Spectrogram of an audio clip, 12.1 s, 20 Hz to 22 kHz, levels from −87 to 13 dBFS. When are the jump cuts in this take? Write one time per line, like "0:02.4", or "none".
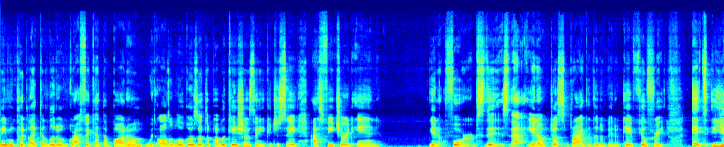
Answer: none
